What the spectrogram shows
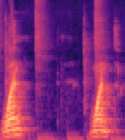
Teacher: come o T, como se a gente quase estivesse indo pronunciar, mas a gente não pronuncia, a gente segura o finalzinho dele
